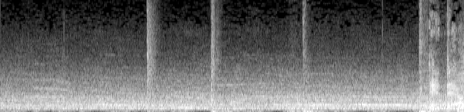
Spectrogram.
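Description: Wrestling arena crowd during a televised tag team match, a broad sustained roar of cheering that swells near the end, with sharp impact-like bangs scattered through it.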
